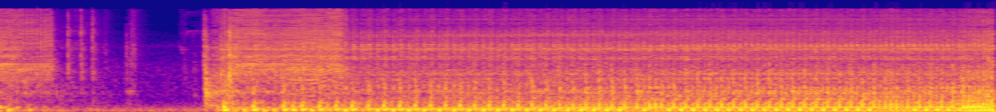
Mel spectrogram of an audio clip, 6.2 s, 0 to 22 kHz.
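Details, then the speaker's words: Honda CT200 (1964–67) iron-head pushrod single, non-running unknown time, plug cleaned, fresh gas: catches after tries, lumpy uneven idle, won't stay running; plug later very wet, owner plans carb rebuild, cause unconfirmed. "so that didn't take nearly as long as i thought it would to get it running um i did notice that it didn't want to stay running for long"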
